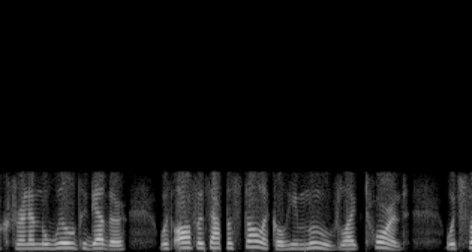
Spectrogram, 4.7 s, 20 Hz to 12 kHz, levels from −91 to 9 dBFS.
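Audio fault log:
throughout, Bluetooth CVSD headset codec: the speech sits in a narrow band of roughly 250 Hz to 3.5 kHz, so it sounds thin and phone-like, which fits a 64 kbps CVSD link. That codec sends just one up-or-down bit per sample with an adapting step, so fast, loud high sounds outrun it and smear. You can plainly hear that damage as scratchy s sounds and a grainy hiss sitting under the voice.
1.08, 2.04 and 3.05 s, unconcealed Bluetooth headset packet loss: three short, hard-edged dropouts in the speech, 7.5 ms, 15 ms and 7.5 ms long. Their lengths suggest a couple of packets lost at 1.08 and 3.05 s and about four at 2.04 s. Nothing filled the gaps, so each drops out abruptly, and the CVSD decoder has to rebuild its step size, so the speech comes back briefly quieter.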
